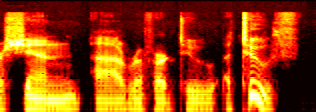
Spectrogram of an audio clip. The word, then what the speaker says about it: shin: sound sha it's a shin if the dot is over the left side you've got the S sound it's a sin and um yeah I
